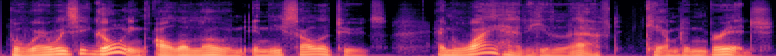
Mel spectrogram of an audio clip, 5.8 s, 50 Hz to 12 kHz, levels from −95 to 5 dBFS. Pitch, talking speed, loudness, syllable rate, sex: 100 Hz, 175 wpm, -19 LUFS, 5.1 syllables/s, male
